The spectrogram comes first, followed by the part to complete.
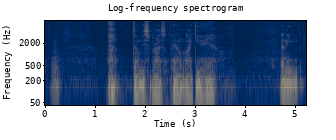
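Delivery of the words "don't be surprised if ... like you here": whisper, faster. Game master voicing a character who turns and whispers to Kane. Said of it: "he whispers to you".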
